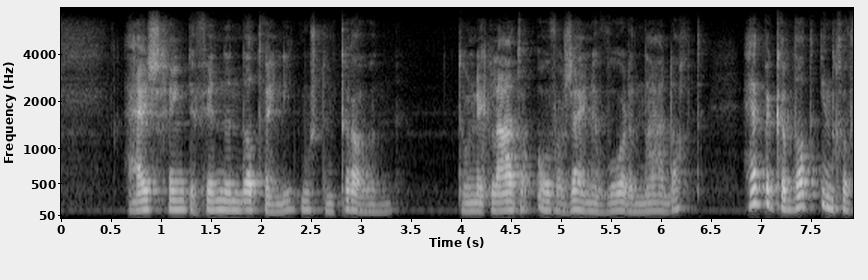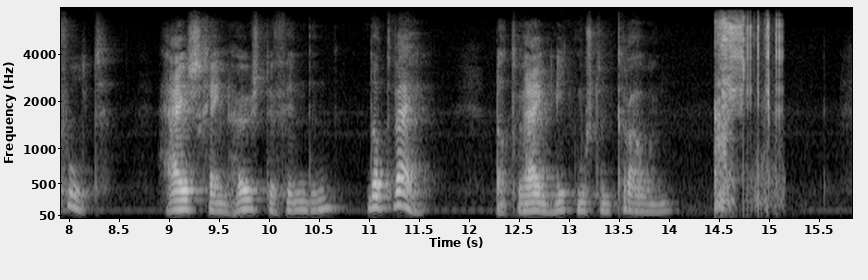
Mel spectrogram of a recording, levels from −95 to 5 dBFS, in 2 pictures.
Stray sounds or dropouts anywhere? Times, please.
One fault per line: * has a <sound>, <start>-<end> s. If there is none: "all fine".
* has a squeak, 14.4-15.2 s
